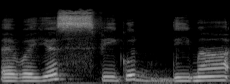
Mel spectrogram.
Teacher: یہاں پہ دیکھیے وَيَسْفِكُ الدِّمَاء، ایک تو سین ساکن ہے، اچھا سا ٹائم دیں گے، شارپ ایسے سیٹی کسی آواز ہوگی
